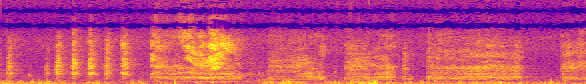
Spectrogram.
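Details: A young pet bird at the end of a feeding session, wing-flapping and beak-biting as its mother slips away, gives harsh, raspy growls in short, uneven bursts, with low thumping and handling noise.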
